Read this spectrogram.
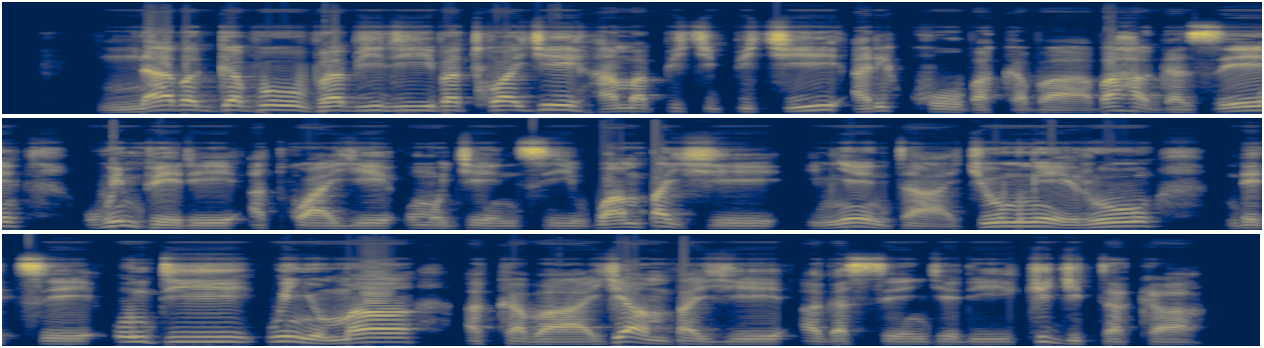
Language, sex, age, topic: Kinyarwanda, male, 25-35, finance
